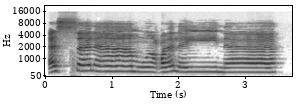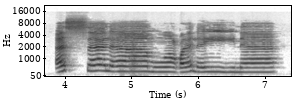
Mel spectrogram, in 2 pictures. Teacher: अब इसमें आइन को हलक के दरमियान से निकालना है, उसको हमजा नहीं बोलना।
